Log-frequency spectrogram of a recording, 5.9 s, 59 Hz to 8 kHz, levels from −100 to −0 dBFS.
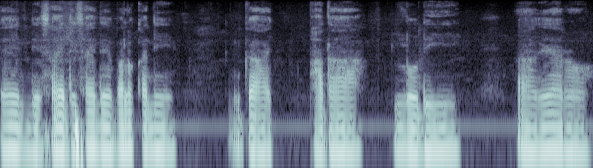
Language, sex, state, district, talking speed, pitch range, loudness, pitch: Chakma, male, Tripura, West Tripura, 100 wpm, 95-100 Hz, -20 LUFS, 95 Hz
